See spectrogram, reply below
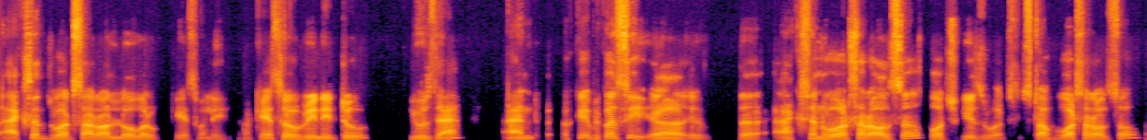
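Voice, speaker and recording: A man's voice: medium pitch, gravelly, dry recording. A man teaching a live coding tutorial over an online call, explaining step by step with frequent "okay" and "right?". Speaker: instructor.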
